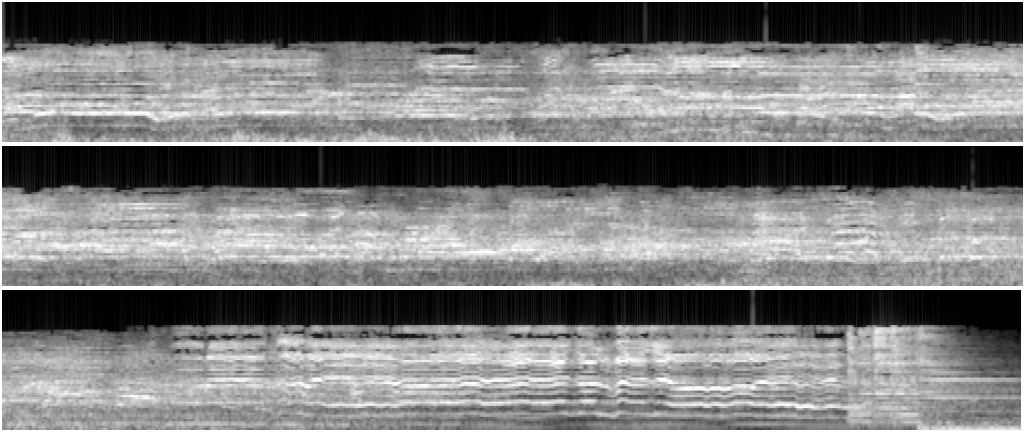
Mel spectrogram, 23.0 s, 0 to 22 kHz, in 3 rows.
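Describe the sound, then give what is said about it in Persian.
Protest crowd shouting and chanting at night in Iran, a dense, loud and unbroken roar of many voices that holds steady throughout. “ساعت 10 شب به وقت ایران و این صدای اعتراض همچنان به گوش می رسد.”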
